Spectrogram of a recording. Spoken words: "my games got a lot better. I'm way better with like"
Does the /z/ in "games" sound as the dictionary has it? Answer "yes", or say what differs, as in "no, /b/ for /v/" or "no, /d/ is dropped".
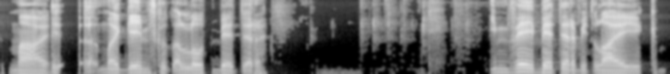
no, /s/ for /z/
